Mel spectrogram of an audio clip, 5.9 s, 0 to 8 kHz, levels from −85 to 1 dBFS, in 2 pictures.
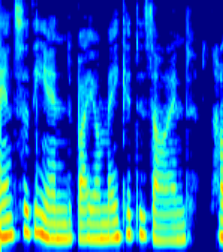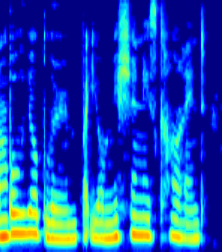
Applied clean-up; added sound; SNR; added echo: none; none; none; none.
